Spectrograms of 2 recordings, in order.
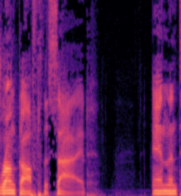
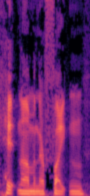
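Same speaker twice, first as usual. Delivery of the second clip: ordinary delivery, nothing marked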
